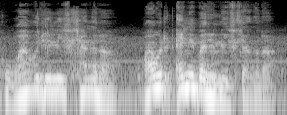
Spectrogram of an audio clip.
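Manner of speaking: imitating a stunned clerk, fast; disbelief. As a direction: play a clerk who can't believe anyone would leave. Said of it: "She was in disbelief".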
